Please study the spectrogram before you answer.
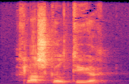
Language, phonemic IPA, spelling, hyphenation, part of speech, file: Dutch, /ˈɣlɑs.kʏlˌtyːr/, glascultuur, glas‧cul‧tuur, noun, Nl-glascultuur.ogg
- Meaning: greenhouse agriculture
